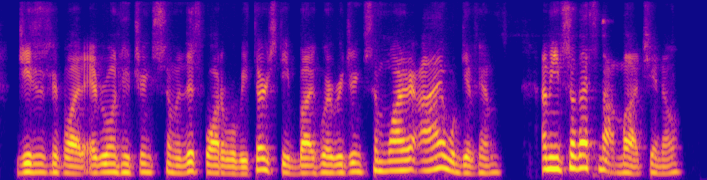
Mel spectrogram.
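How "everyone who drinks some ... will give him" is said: normal talking voice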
